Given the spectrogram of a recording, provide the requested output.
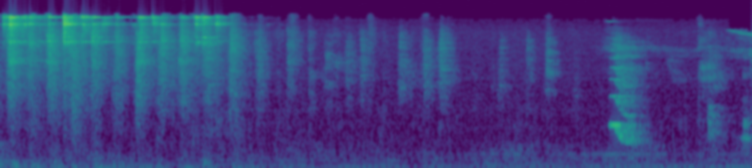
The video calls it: Funny whiny basenji dog who yells until he gets snuggled.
